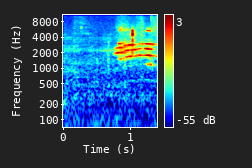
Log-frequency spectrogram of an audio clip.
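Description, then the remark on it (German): A newborn baby boy lets out a brief, thin cry in the background, faint, rising for about half a second after a quiet stretch. “Nur, nur, so, man hört im Hintergrund gerade den kleinen äh,”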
